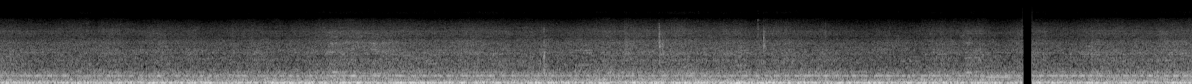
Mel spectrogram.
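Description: Passenger ferry's engine droning steadily, with a constant hum over a low rumble and the wash of the water. The sound cuts out for a split second about ten seconds in.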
